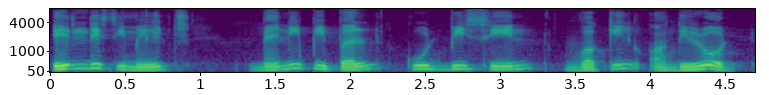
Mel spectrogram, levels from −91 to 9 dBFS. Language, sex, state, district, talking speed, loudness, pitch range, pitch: English, male, Assam, Kamrup Metropolitan, 155 wpm, -19 LUFS, 130-165 Hz, 145 Hz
